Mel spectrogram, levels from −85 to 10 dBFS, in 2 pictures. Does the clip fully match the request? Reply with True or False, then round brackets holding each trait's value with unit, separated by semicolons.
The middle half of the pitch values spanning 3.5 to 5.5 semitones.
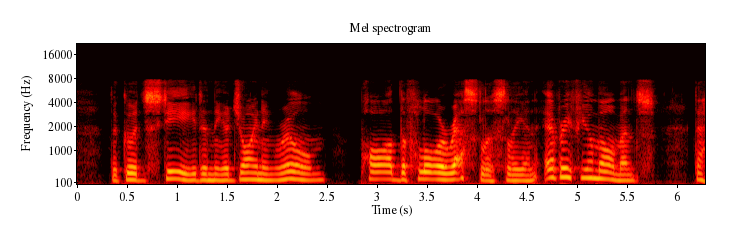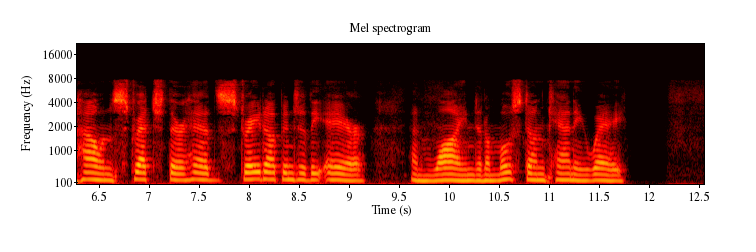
False (2.8 semitones)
